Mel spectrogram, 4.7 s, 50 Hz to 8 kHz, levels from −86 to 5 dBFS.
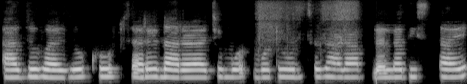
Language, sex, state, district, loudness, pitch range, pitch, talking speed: Marathi, female, Maharashtra, Dhule, -20 LUFS, 225-235 Hz, 230 Hz, 130 wpm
